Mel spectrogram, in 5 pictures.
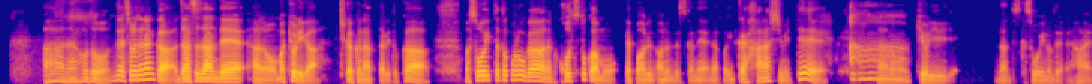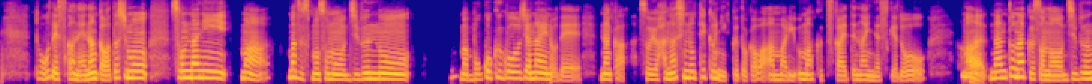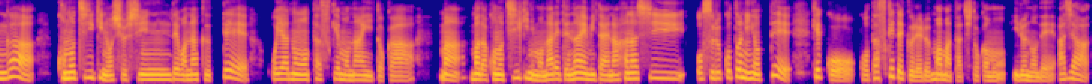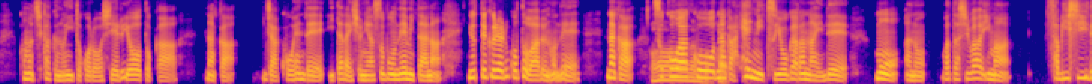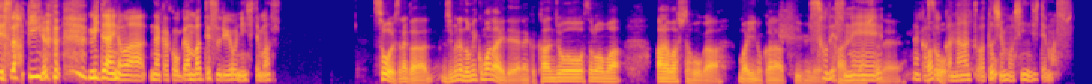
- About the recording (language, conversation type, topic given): Japanese, podcast, 孤立を感じた経験はありますか？
- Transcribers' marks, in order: other background noise; laughing while speaking: "寂しいですアピール"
